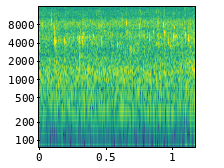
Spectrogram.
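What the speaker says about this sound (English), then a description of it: "So we're going to let those fry." Plantains frying in oil make a quiet, even sizzle that holds steady and close for a moment with no voices.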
